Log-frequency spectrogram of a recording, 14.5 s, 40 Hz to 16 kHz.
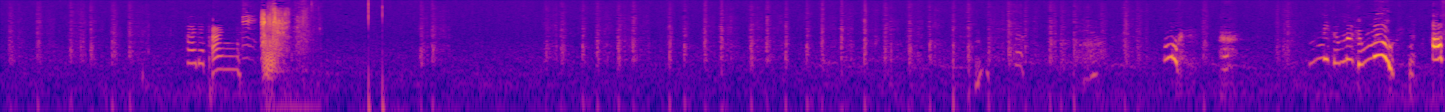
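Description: A children's TV character making high, squeaky, pitch-bending nonsense vocal sounds about 2 s in and again near the end. Between them comes a run of light plastic clicks and rattles as a wheeled toy trundle is pushed along. A short loud noisy burst comes just before 3 s.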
